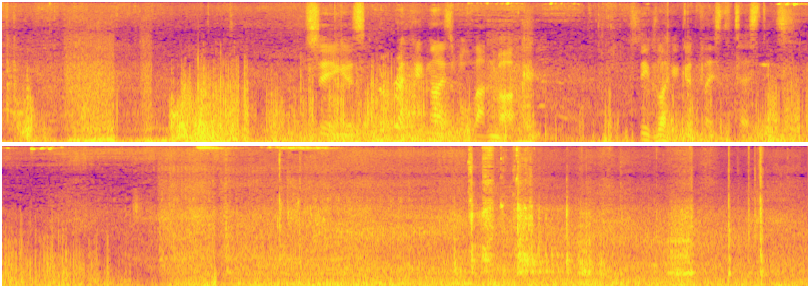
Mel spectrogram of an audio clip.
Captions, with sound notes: Seeing as it's a recognisable landmark. Seems like a good place to test it. (bicycle brakes squeaking) (bicycle clunking)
